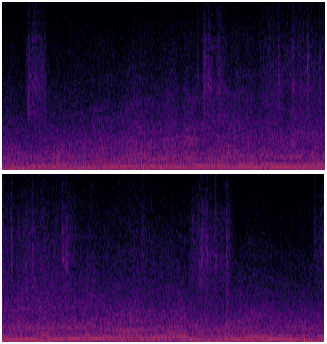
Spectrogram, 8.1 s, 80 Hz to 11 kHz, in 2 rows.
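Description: Onboard the number 59 dirt track race car of Casey Gus at Kokomo, the engine drones and rises and falls in pitch through a lap, steady and loud with a couple of brief sharp noises near the start and end.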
